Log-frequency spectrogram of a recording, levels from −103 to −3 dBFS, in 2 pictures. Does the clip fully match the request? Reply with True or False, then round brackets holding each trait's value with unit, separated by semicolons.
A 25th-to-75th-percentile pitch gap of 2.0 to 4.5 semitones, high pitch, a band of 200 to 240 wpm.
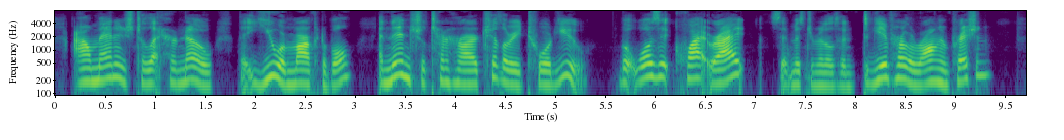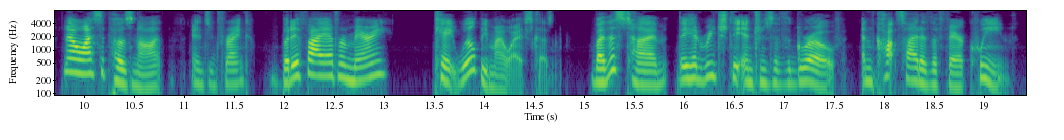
False (5.0 semitones; 195 Hz; 205 wpm)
